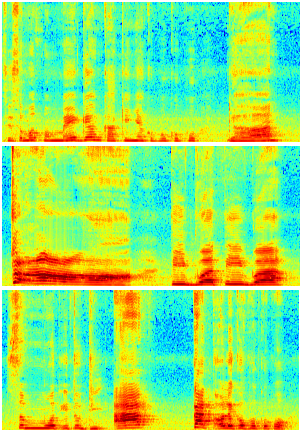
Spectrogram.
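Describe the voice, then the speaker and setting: A woman's voice: a little high, slow pace, bright, forceful tone. A woman with an Indonesian accent telling a children's story in church, often asking the children questions. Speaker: Sunday school teacher. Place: church hall. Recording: echoey church hall, faint noise.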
